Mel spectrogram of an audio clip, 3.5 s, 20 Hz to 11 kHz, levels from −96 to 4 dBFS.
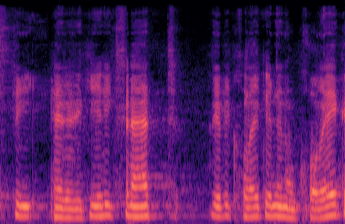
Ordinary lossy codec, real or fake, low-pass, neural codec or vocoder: AAC, 64 kbps; fake; 9.9 kHz; codec, 44.1 kHz, 3.4 kbps, Pupu-Codec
